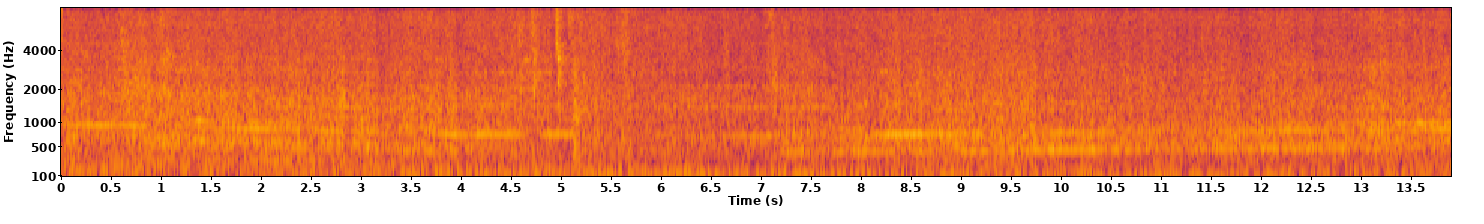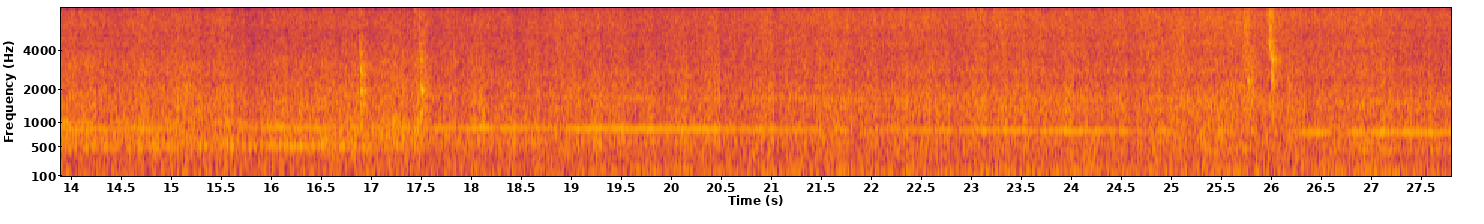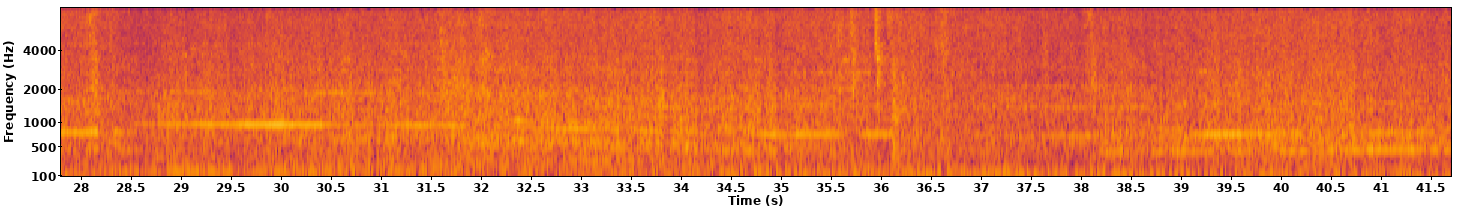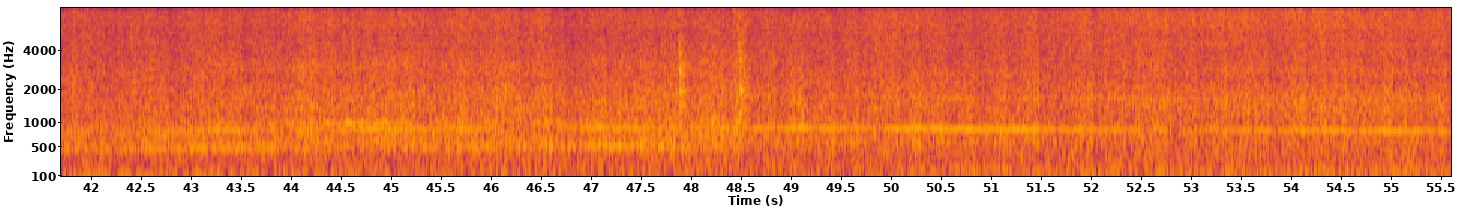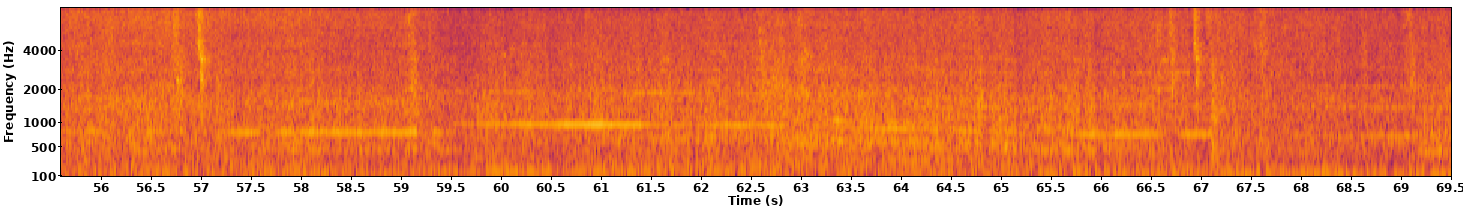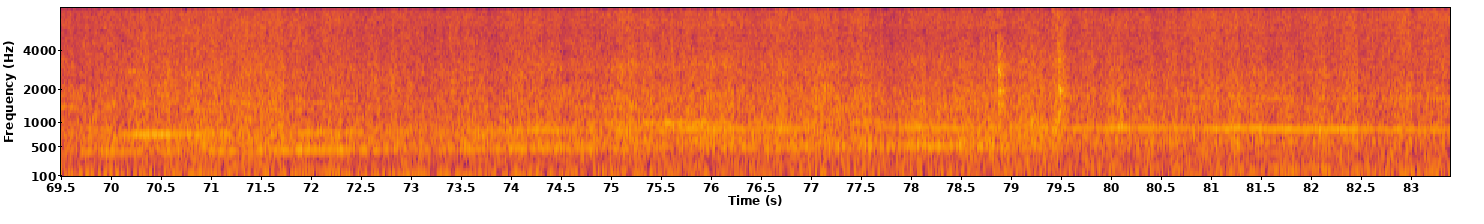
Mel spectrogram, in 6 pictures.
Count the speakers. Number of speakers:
zero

